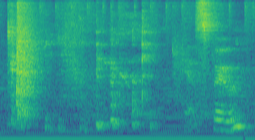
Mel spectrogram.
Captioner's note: laughs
